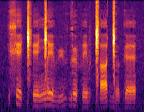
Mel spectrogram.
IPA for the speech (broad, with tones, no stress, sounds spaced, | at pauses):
x e˥˧ ǁʰ e˧ ŋ͡ǁ e˥˧ v y˨˥ v ɡ ø˥˧ f e˧ v ǁʰ a˨˥ ɡ͡ǁ ə˧˩˧ k ɛ˧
